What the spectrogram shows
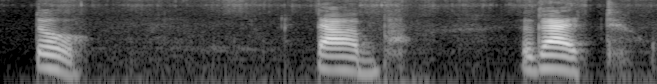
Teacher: Oral passage is blocked by pressing the tongue tip against the alveolar ridge. This is alveolar.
